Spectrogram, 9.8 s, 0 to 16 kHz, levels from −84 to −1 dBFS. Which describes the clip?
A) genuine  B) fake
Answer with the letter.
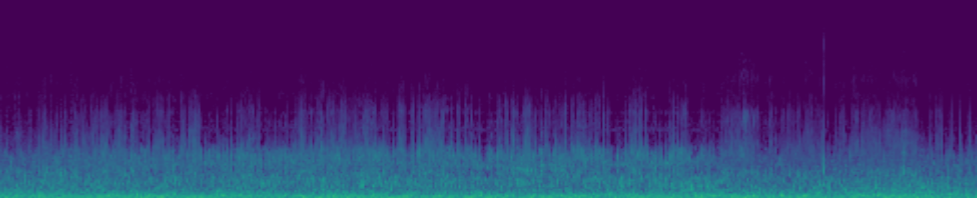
B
